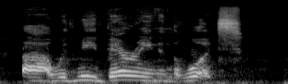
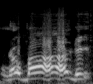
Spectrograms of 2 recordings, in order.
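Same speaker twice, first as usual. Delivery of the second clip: bleating like a ram; 2 semitones higher, 4 dB louder than usual. Shown as a demonstration. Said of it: "I have a keyword to get me into goat".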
